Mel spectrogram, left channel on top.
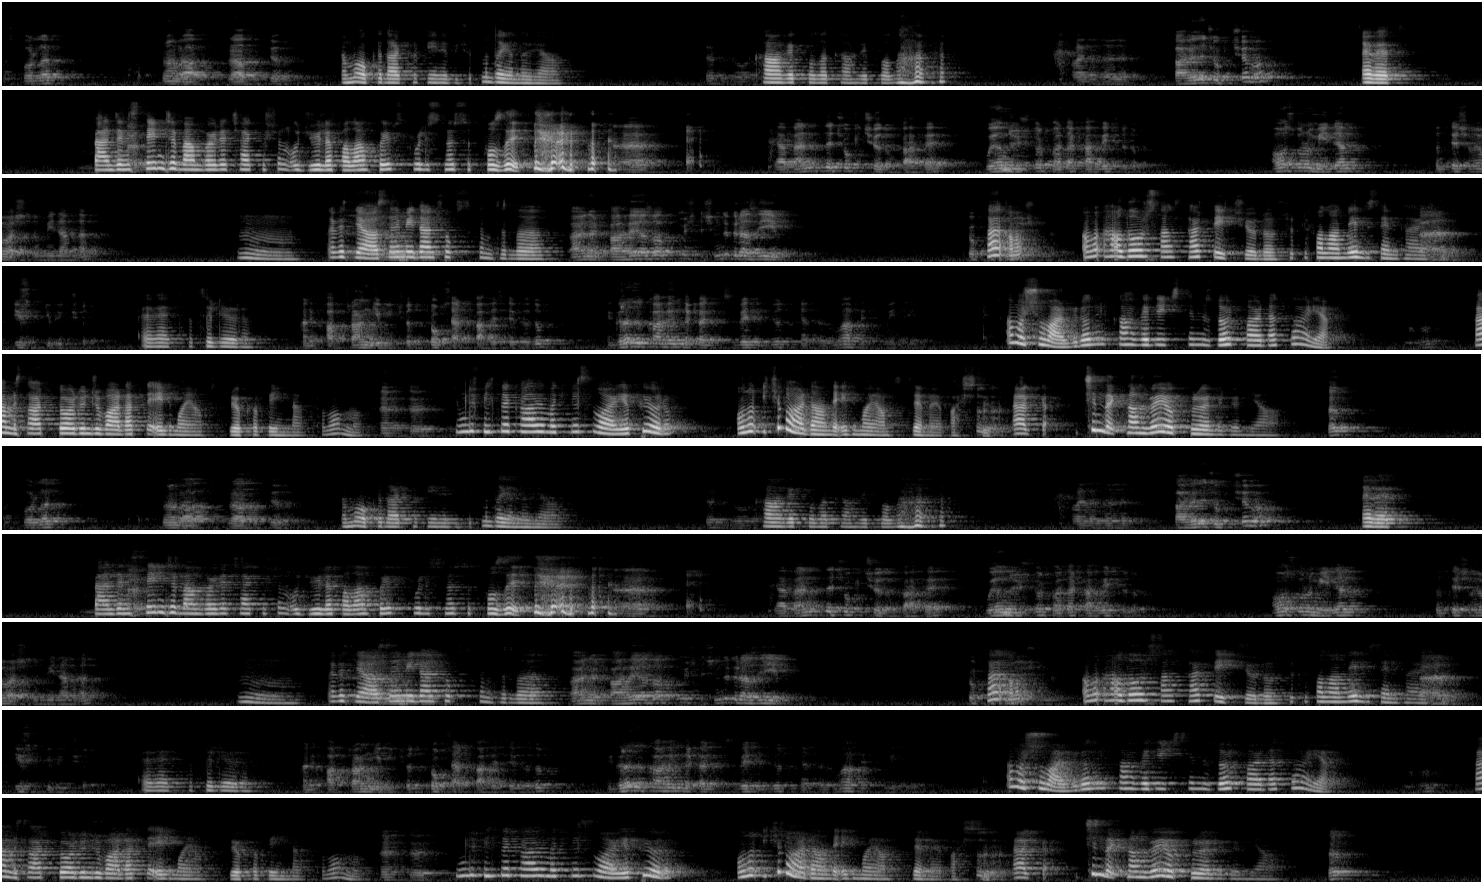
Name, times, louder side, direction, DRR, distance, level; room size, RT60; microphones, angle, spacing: voice 1, 1.6-2.0 2.3-2.9 7.0-7.5 10.7-11.2 11.7-12.6 15.6-15.7 16.0-16.2 20.9-21.3 22.5-24.2 24.6-26.2 27.5-28.3 29.1-30.5 32.9-33.9 35.3-37.4 39.3-39.4 39.6-40.1 43.8-44.2 44.5-45.0 47.4-49.8 50.4-52.9 53.2-53.6 58.4-58.7 63.0-63.4 68.9-69.2 72.5-72.6, left 1 dB, 60° left, 1 dB, 3.2 m, -38 dB
voice 2, 3.4-4.0 4.3-4.5 4.8-5.6 7.6-9.3 13.6-13.9 15.7-21.0 21.6-21.7 24.8-24.9 32.0-32.6 32.9-33.9 34.4-35.0 39.5-39.8 40.4-42.4 42.7-43.8 45.8-46.1 46.4-46.9 54.5-57.7 59.1-61.2 61.5-61.6 61.9-62.8 63.7-65.9 66.6-68.9 69.3-69.5 70.0-72.0, left 5 dB, 40° left, 13 dB, 0.4 m, -22 dB
15.0 x 12.0 x 5.0 m, 0.79 s
head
